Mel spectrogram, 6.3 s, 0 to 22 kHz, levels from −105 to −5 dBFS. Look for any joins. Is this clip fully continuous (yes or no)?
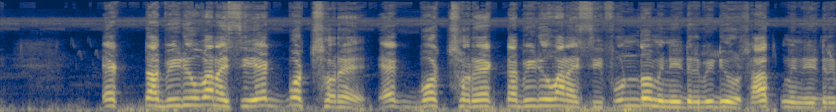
yes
